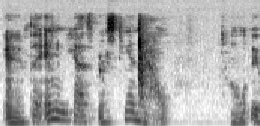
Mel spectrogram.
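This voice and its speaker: A whispering voice that sounds somewhat breathy. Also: man. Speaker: gaming video creator. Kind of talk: game tutorial. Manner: halting.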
